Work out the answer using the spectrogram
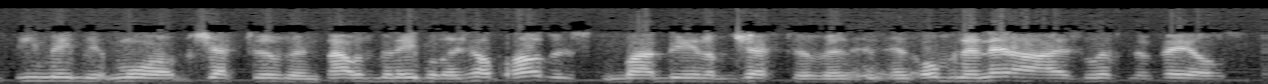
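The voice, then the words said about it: Black American accent. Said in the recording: “As you can tell by my voice, Father, that I'm a black American.”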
